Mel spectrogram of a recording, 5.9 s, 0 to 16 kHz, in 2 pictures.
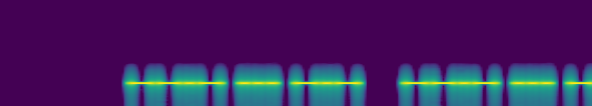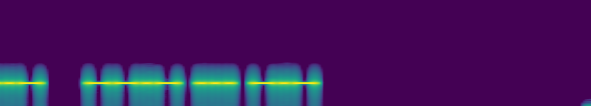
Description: Morse code, heard as a keyed tone, about 34 wpm, 700 Hz. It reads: QSK QSK QSK
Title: Q-Codes Repeated 3x 35wpm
